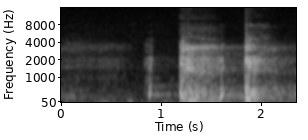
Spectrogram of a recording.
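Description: A man coughing three times: a small cough about a second in, then two loud coughs close together near the end.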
